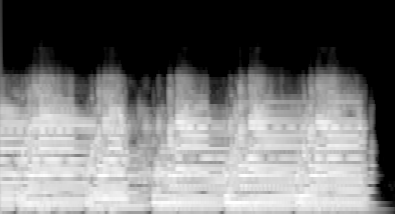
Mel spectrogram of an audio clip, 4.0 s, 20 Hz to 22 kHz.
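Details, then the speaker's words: 2006 Laney VH100R clean channel, bridge pickup; chords carry crackly gritty breakup and surrounding noise; fixed later by replacing all clean-channel PCB electrolytic capacitors. "like there's just so much like weird noise surrounding it and i'm just going to disable the cabinet simulation so you can really hear it"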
